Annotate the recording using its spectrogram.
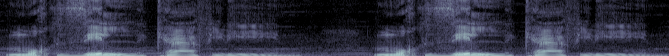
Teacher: Now if we are reading them together, we drop the Hamzatul Wasl. Now we see the lam has a sukoon and before it there is a long vowel. We drop the long vowel.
